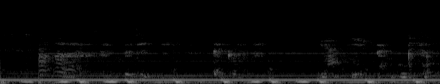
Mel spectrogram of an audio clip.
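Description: Steady mains hum from the ballasts of a lit SCAE pedestrian traffic light, heard close to its housing. Faint voices and a low regular beat sound underneath.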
